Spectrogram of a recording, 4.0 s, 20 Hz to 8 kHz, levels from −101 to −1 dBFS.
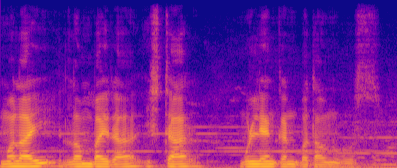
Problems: constant background noise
